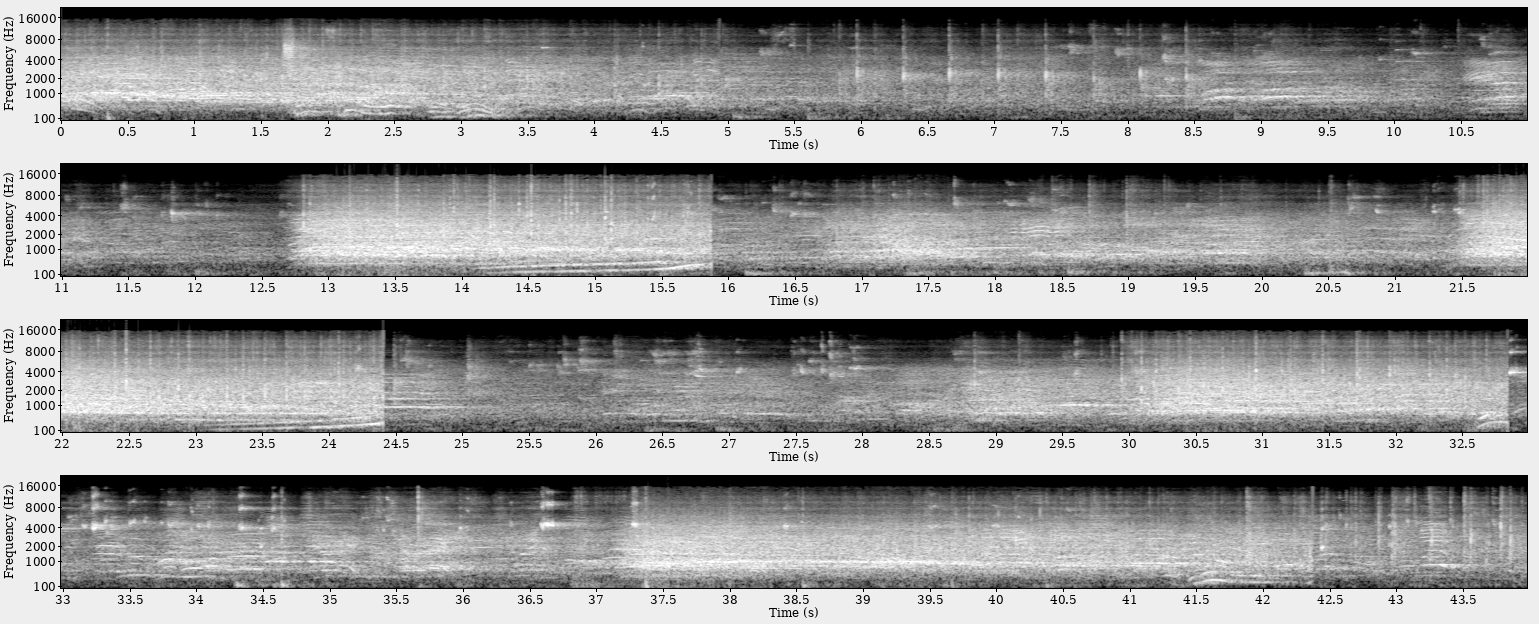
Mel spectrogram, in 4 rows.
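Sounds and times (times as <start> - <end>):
crowd cheering and yelling: 0.0 - 5.0, 12.7 - 15.9, 21.4 - 24.5, 37.1 - 43.6
crowd hubbub: 1.6 - 3.8, 13.9 - 15.9, 22.3 - 24.4, 32.5 - 32.9, 41.2 - 42.4.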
